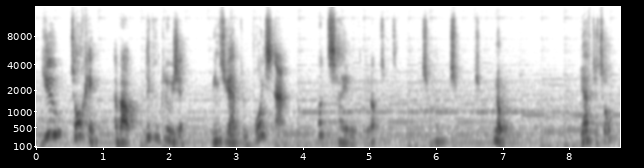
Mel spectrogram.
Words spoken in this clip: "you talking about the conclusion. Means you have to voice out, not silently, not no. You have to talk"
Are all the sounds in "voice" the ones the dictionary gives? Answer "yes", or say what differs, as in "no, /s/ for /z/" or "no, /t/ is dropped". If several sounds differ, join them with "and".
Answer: yes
